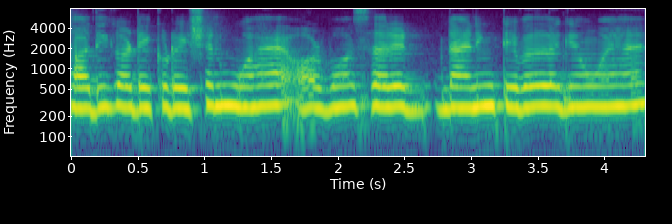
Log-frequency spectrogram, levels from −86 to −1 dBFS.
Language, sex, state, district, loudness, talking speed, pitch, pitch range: Hindi, female, Punjab, Kapurthala, -11 LUFS, 195 wpm, 275 Hz, 270-280 Hz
